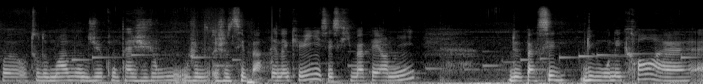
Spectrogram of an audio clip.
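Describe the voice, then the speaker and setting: A woman in her twenties from southern France, talking frankly as an interview guest with many fillers and restarts. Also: on the low side. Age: 20s. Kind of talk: casual interview talk.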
